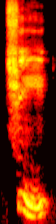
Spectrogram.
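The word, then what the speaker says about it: qi: knucklehead who decided that the borrowed Chinese word that we pronounce Chi as in cheetah or cheater or Cheetos whatever who decided that that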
